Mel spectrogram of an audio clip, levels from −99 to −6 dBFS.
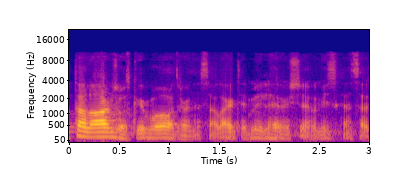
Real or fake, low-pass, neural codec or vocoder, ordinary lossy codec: fake; 10.8 kHz; codec, 24 kHz, 0.9 kbps, WavTokenizer, small release; MP3, 64 kbps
